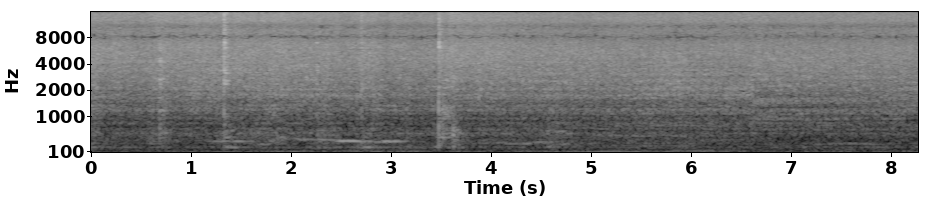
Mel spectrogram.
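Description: Potatoes and cauliflower sizzle and hiss steadily in a pan of oil, with a few sharp clinks of stirring and no talking.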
